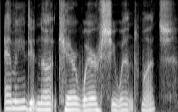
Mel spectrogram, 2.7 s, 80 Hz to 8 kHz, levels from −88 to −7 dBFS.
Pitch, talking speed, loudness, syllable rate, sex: 155 Hz, 180 wpm, -15 LUFS, 4.0 syllables/s, female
